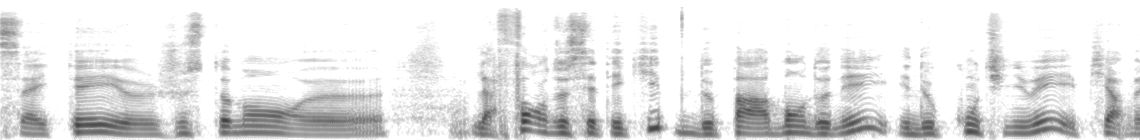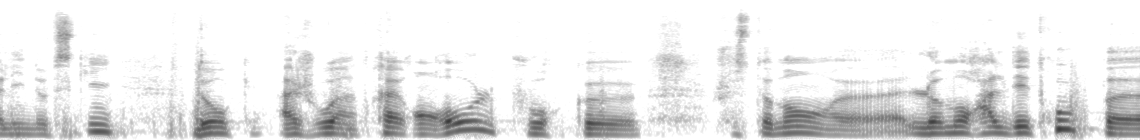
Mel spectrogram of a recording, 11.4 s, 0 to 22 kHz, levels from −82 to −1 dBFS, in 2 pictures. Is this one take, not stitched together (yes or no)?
yes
